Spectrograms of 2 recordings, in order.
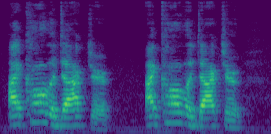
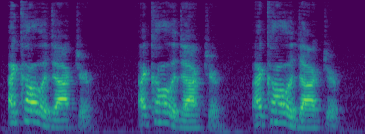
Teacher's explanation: When we say this quickly, here, the L actually cancels the TH, and basically we hear calla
